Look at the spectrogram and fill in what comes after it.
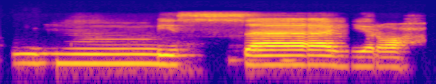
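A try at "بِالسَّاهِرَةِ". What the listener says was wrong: Alirkan sinnya. Bisa ya, jangan dipisah.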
